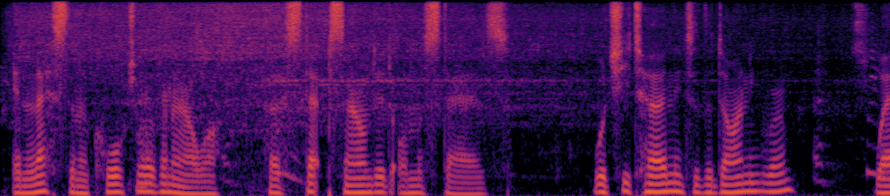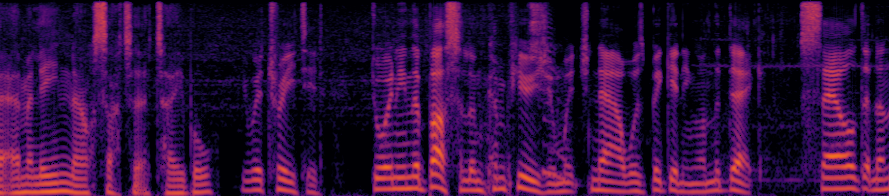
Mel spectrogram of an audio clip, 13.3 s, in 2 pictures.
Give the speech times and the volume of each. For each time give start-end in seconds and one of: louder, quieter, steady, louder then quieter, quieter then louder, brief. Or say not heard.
0.1-13.3 steady.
